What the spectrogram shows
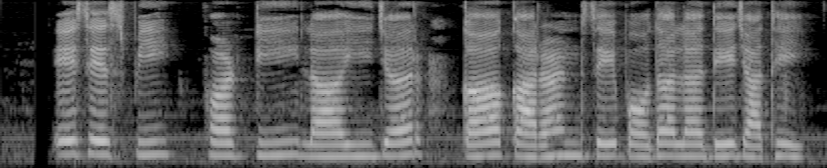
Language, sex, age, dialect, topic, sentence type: Chhattisgarhi, female, 25-30, Western/Budati/Khatahi, agriculture, question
